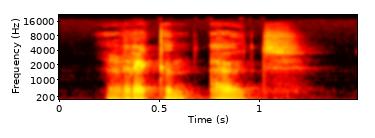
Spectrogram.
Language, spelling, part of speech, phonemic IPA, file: Dutch, rekken uit, verb, /ˈrɛkə(n) ˈœyt/, Nl-rekken uit.ogg
- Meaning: inflection of uitrekken: 1. plural present indicative 2. plural present subjunctive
